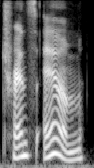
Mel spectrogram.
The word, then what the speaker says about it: Tranceam: We've got a pronunciation guide here, and it turns out TransSquareAmp is pronounced Trans-M.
